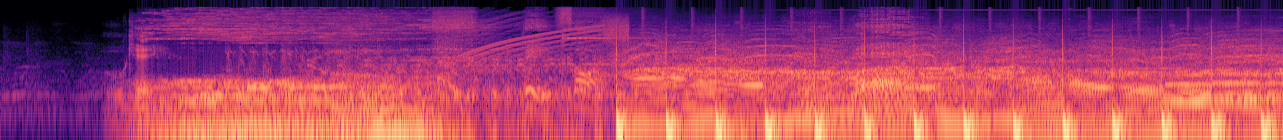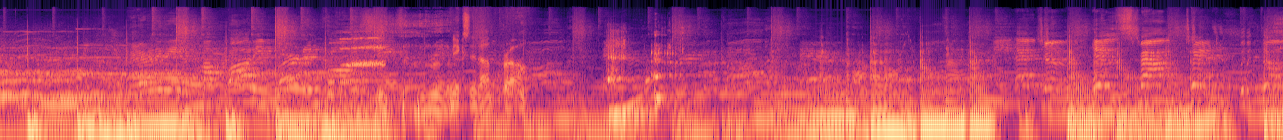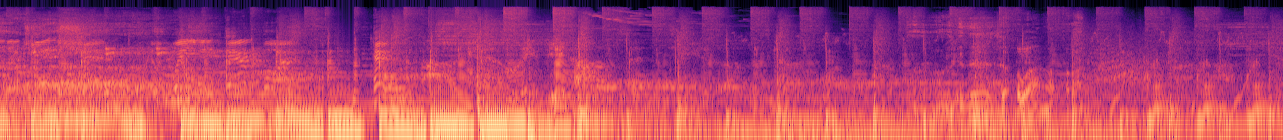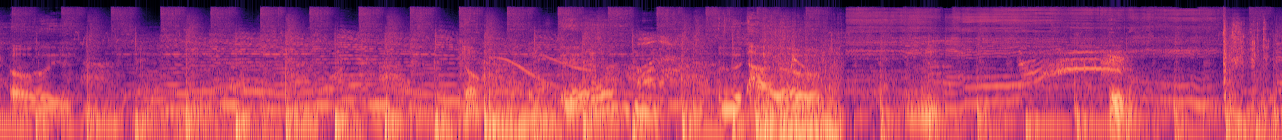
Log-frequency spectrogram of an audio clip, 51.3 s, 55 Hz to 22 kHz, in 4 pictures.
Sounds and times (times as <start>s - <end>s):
Music: 1.2s - 51.3s.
